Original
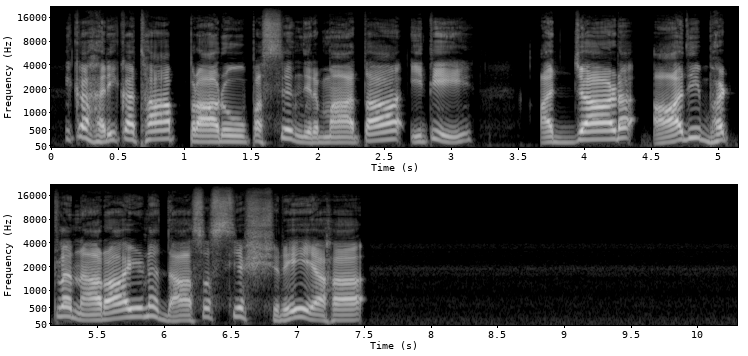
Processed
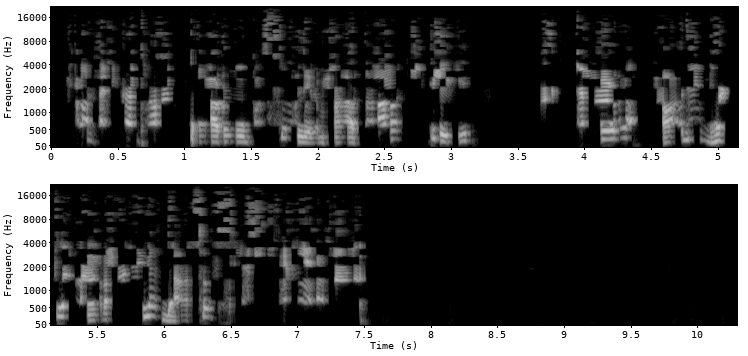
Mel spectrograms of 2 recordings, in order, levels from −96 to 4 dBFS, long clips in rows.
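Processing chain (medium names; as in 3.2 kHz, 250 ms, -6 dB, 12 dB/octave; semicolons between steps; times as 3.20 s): random holes in the spectrogram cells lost 68%; in parallel at -2 dB: peak limiter -20 dBFS, peak gain reduction 10.5 dB; on the sum: high-pass 63 Hz; peaking EQ 510 Hz +3.5 dB 2.9 oct; expander -44 dBFS; level rider gain up to 12 dB; tremolo 4.8 Hz, depth 93%; early reflections 15 ms -11 dB, 32 ms -16.5 dB; three bands compressed up and down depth 40%; trim -8 dB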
